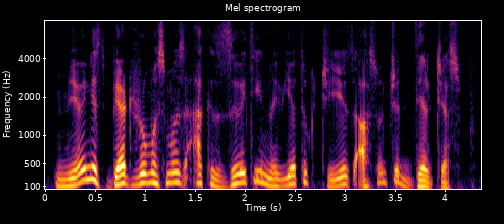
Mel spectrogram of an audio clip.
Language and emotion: Kashmiri, happy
